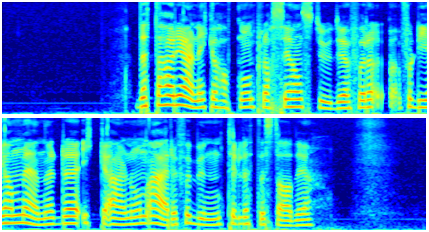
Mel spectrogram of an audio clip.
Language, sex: Norwegian, female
